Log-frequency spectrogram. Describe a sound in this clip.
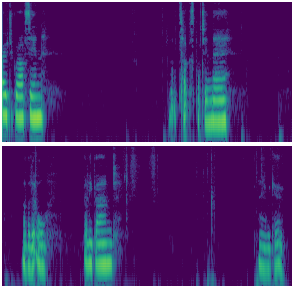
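Stiff paper rustles softly as a card is opened and closed.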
